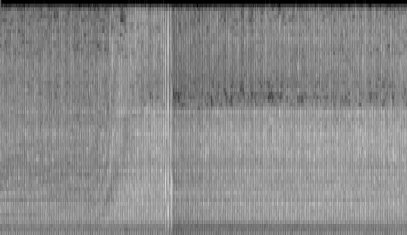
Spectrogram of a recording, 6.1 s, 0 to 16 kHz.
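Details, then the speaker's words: 1976-1980 Chrysler Sailor 250 10HP long-shaft electric-start two-stroke outboard, repaired parts motor with resurfaced head and new head gasket, fresh lower-unit gear oil; even quick buzz at steady speed, one brief clatter, running really smooth. "you can hear it run really smooth"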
